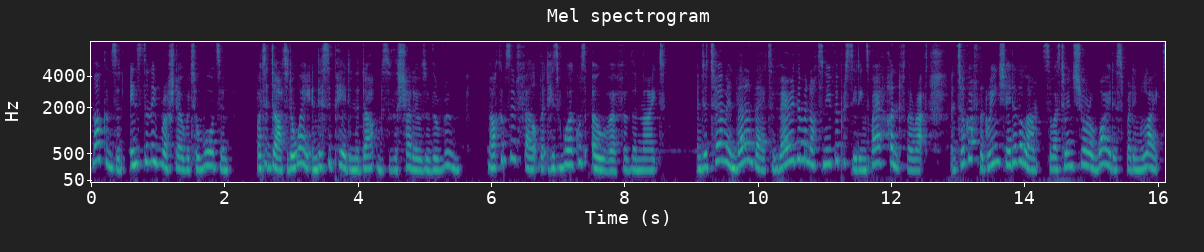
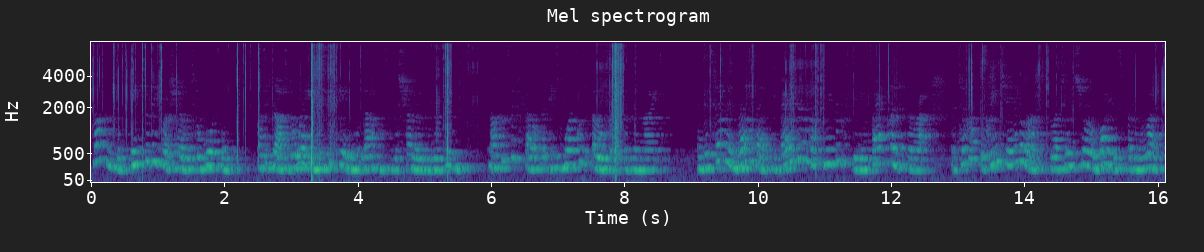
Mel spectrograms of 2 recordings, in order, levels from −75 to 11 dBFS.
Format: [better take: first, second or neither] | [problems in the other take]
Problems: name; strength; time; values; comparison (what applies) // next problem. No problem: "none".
first | background sound (Crack); 12 dB below the speech // room echo; dies away in 1.2 s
